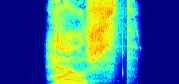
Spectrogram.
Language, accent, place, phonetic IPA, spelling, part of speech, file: German, Germany, Berlin, [hɛʁʃst], herrschst, verb, De-herrschst.ogg
- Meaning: second-person singular present of herrschen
